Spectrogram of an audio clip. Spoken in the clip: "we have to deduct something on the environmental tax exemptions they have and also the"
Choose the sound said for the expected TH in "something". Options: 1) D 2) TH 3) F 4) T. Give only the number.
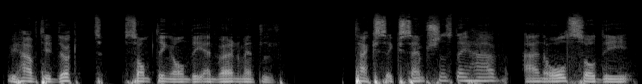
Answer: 2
